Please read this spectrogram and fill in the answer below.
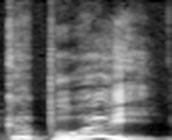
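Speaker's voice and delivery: high-pitched dog-praising coo; coaxing praise. Acted. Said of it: "trying to use positive reinforcement".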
